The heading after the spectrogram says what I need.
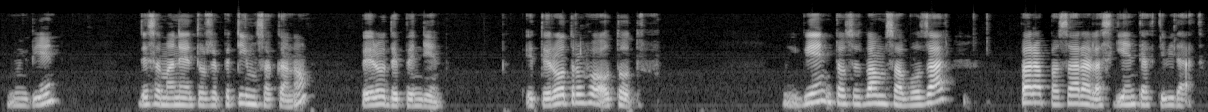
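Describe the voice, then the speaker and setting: A woman's voice: fairly low pitch, a bit bright. A woman teacher patiently walking students through textbook activities step by step in an online lesson. She often adds a questioning tag and stretches out key words as she writes them. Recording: dull lo-fi screen-recording audio.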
